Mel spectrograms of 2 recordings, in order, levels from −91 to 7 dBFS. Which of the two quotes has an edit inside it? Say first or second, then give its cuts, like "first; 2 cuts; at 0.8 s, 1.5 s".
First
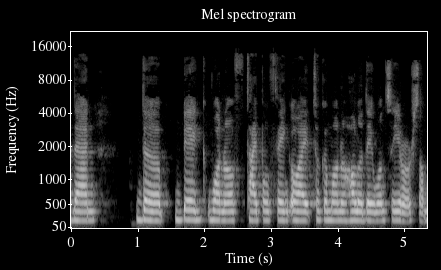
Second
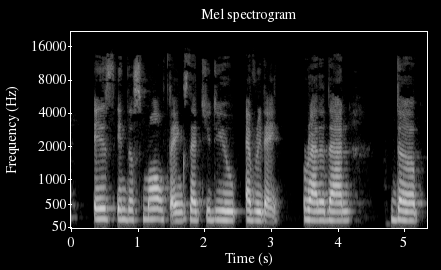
first; 1 cut; at 2.6 s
